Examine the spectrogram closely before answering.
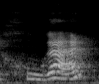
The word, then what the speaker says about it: jugar: In Spanish, the letter J is pronounced like ja, okay? Very strong. And the H, well, the H is silent. So mispronouncing this can make your speech a little bit difficult to understand. For example, if you say jugar, to play, jugar, right? Not jugar, but jugar.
